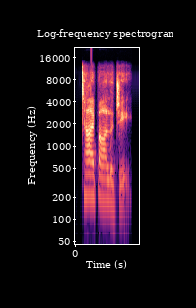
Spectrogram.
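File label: "typology", Indian English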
